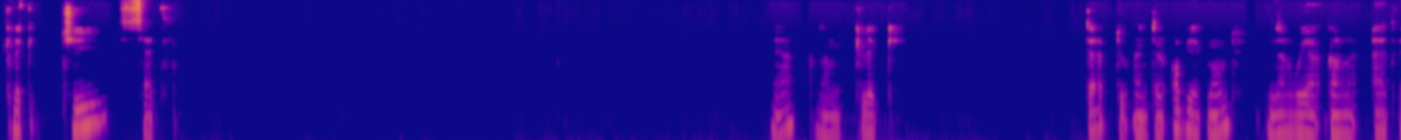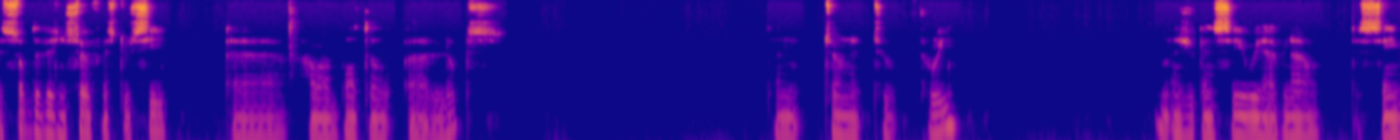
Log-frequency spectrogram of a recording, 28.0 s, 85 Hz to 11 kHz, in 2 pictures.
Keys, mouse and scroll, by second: 9.7 ctrl+alt+Tab, 9.7 ctrl+middle click, 10.5 shift+middle click, 15.8 click, 21.7 click, 25.0 ctrl+middle click, 25.7 shift+middle click, 25.8 click, 26.3 ctrl+middle click, 27.4 Tab.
